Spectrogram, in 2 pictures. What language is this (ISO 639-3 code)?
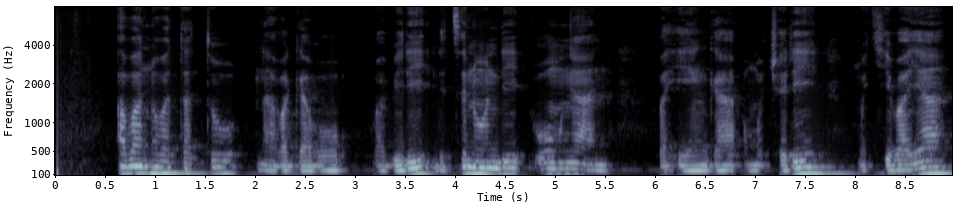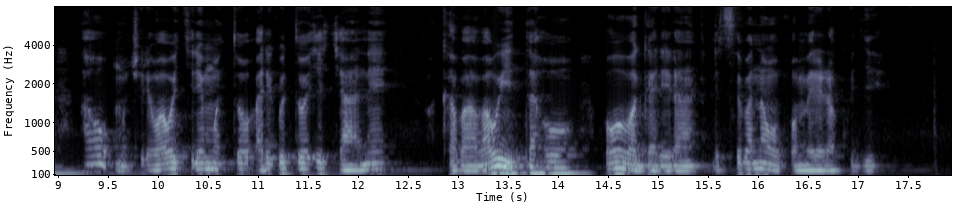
kin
